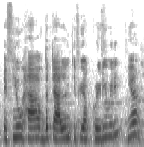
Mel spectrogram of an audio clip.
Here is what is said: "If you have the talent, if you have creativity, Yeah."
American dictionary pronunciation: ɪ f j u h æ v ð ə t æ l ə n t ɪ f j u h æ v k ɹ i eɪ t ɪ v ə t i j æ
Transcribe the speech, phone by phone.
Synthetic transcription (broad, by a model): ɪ f j u h æ v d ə t æ l ə n t ɪ f j u h æ v k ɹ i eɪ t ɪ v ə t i j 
